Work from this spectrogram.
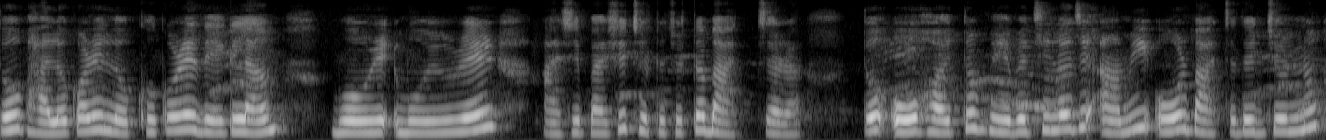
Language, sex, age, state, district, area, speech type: Bengali, female, 18-30, West Bengal, Uttar Dinajpur, urban, spontaneous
